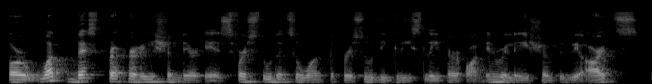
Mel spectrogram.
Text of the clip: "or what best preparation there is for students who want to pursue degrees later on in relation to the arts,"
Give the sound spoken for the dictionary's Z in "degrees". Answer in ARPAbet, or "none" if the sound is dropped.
S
